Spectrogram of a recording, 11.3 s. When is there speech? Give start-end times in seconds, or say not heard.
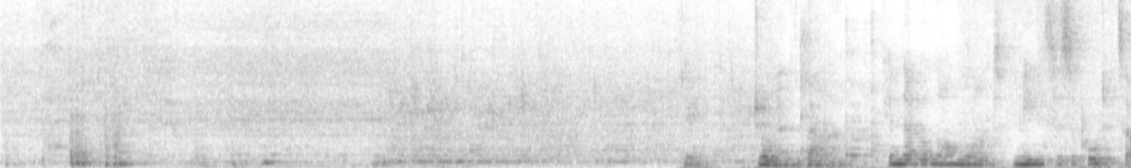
6.8-11.2.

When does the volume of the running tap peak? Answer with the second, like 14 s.
1 s.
